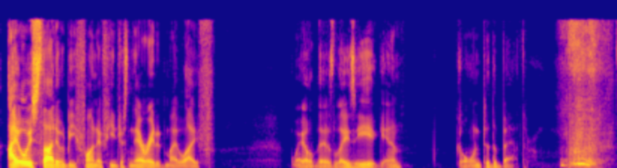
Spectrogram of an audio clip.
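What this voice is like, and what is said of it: Morgan Freeman impression, narrator voice. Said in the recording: “I think I could do a Morgan Freeman accent. All you have to do is talk like this.”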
